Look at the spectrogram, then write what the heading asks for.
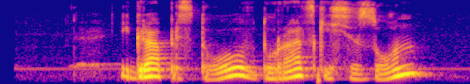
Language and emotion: Russian, positive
